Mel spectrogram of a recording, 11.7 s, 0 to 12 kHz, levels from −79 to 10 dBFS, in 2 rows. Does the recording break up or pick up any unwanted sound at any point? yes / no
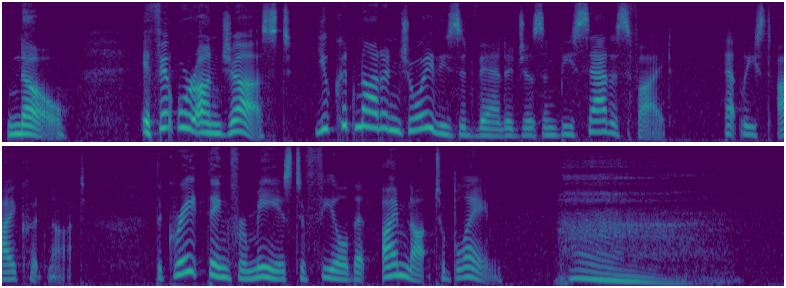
yes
